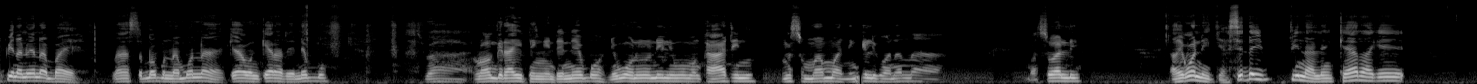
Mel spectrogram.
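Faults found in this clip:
Corrupt frame muted, 8.56–8.63 s after "nkaatini nisomama": abrupt 76 ms silence, consistent with about three rejected frames. Decoder dropped them; hard silence, not concealment fill, timing intact.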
